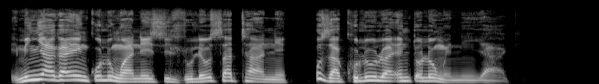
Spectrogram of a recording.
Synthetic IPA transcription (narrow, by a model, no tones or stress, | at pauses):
imiɲaɣaeŋkʼuluŋwanɛisiɮulɛusatʰanɛ | uzakʰululwaɛntʼɔlɔŋwenijaːkʰɛ̥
